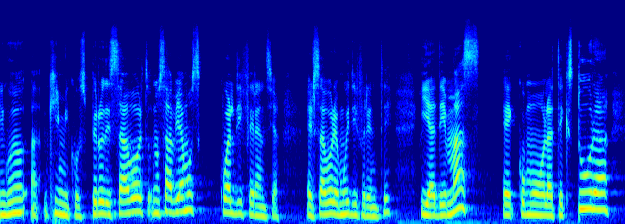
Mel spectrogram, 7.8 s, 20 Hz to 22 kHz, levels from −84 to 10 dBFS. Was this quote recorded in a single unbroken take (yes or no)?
yes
